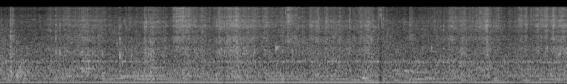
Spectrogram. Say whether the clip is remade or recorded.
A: recorded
